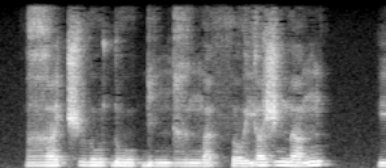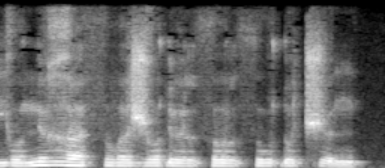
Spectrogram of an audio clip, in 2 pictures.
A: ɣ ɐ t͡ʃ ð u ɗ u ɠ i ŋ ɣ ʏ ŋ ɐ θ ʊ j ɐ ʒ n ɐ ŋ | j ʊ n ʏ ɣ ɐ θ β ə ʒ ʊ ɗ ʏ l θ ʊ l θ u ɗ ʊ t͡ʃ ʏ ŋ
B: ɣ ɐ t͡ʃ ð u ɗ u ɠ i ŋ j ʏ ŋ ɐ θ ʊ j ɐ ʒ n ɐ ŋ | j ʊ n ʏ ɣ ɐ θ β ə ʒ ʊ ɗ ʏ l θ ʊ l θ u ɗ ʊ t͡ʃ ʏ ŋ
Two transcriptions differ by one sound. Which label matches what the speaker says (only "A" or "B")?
A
